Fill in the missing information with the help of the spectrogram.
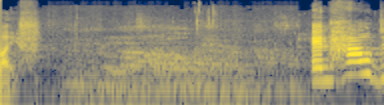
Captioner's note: audience murmuring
